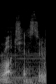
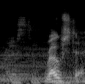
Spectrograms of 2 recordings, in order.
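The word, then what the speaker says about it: Rocester: engineering companies a JCB I said Rochester but it's not Rochester it's erm how do you say oh yeah Rasta roaster yes a roaster tell us about it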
